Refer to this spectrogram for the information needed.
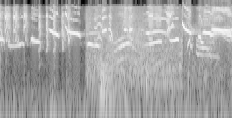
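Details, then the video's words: Several Oriental magpie-robins calling together as a lure to provoke other birds into calling: sharp whistled notes sliding up and down, dense chattering, and a brief quieter gap before a busier stretch. "Suara Kacer ribut Rame Banget sangat cocok buat pancingan"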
